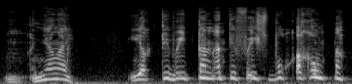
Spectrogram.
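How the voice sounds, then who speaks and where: A woman's voice: sits high, big pitch swings, moderate pace, darkish tone, slightly rough, dry recording, heavily acted. A woman playing a self-interested wife in an Ilocano radio drama. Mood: scheming.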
